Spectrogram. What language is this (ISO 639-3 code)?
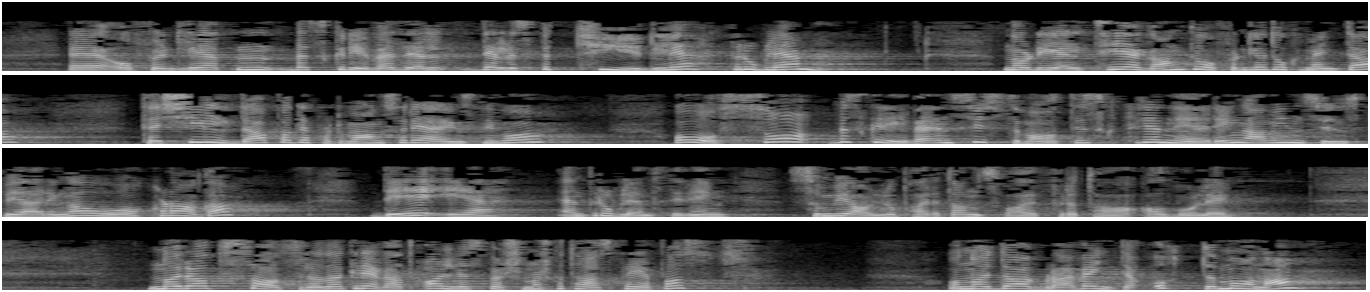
nob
